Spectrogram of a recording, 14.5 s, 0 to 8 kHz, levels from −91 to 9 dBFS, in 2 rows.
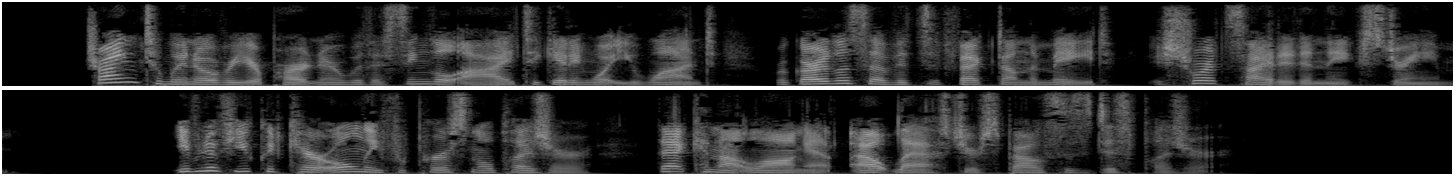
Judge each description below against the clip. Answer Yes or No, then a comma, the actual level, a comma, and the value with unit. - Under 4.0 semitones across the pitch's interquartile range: No, average, 4.3 semitones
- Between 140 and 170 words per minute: No, average, 180 wpm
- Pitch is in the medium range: Yes, medium, 170 Hz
